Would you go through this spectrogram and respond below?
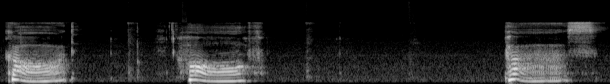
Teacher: this is an open vowel in the region of cardinal vowel number five show vowel are but not as back as this the ellip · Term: long vowel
